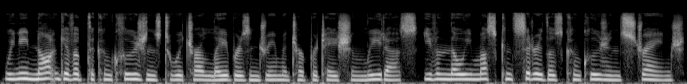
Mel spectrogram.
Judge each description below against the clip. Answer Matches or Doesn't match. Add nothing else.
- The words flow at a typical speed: Doesn't match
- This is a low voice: Doesn't match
